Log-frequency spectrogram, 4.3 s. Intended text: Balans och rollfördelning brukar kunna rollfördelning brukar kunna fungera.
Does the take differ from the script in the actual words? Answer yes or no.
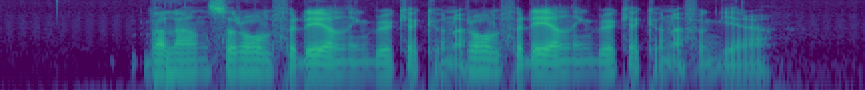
no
